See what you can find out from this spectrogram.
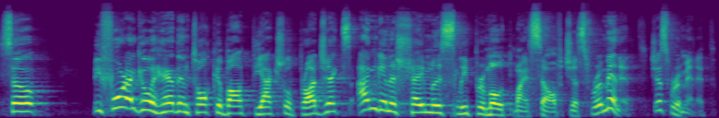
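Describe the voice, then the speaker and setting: A man's voice: sits high, very animated, fairly quick, faint music behind. A middle-aged man from Portugal giving a joking, chatty conference presentation to a live audience. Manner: self-mocking, chatty, many fillers.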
